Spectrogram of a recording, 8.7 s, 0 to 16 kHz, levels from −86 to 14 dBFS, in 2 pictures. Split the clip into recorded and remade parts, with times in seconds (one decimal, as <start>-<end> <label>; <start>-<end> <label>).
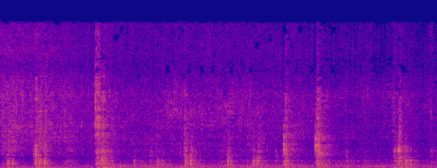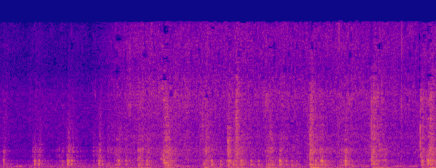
0.0-8.7 recorded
